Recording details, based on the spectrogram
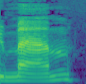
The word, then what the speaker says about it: ma'am: Thank you, ma'am. Rhymes with jam.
